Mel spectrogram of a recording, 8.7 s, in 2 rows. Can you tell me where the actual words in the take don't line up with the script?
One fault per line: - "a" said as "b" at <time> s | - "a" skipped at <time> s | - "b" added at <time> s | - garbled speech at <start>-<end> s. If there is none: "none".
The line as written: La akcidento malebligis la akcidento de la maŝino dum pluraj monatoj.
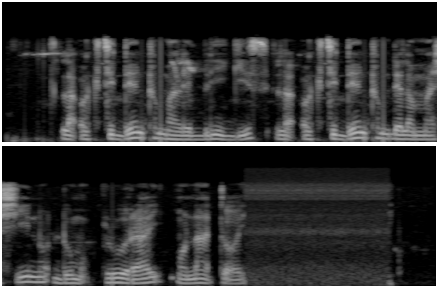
none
